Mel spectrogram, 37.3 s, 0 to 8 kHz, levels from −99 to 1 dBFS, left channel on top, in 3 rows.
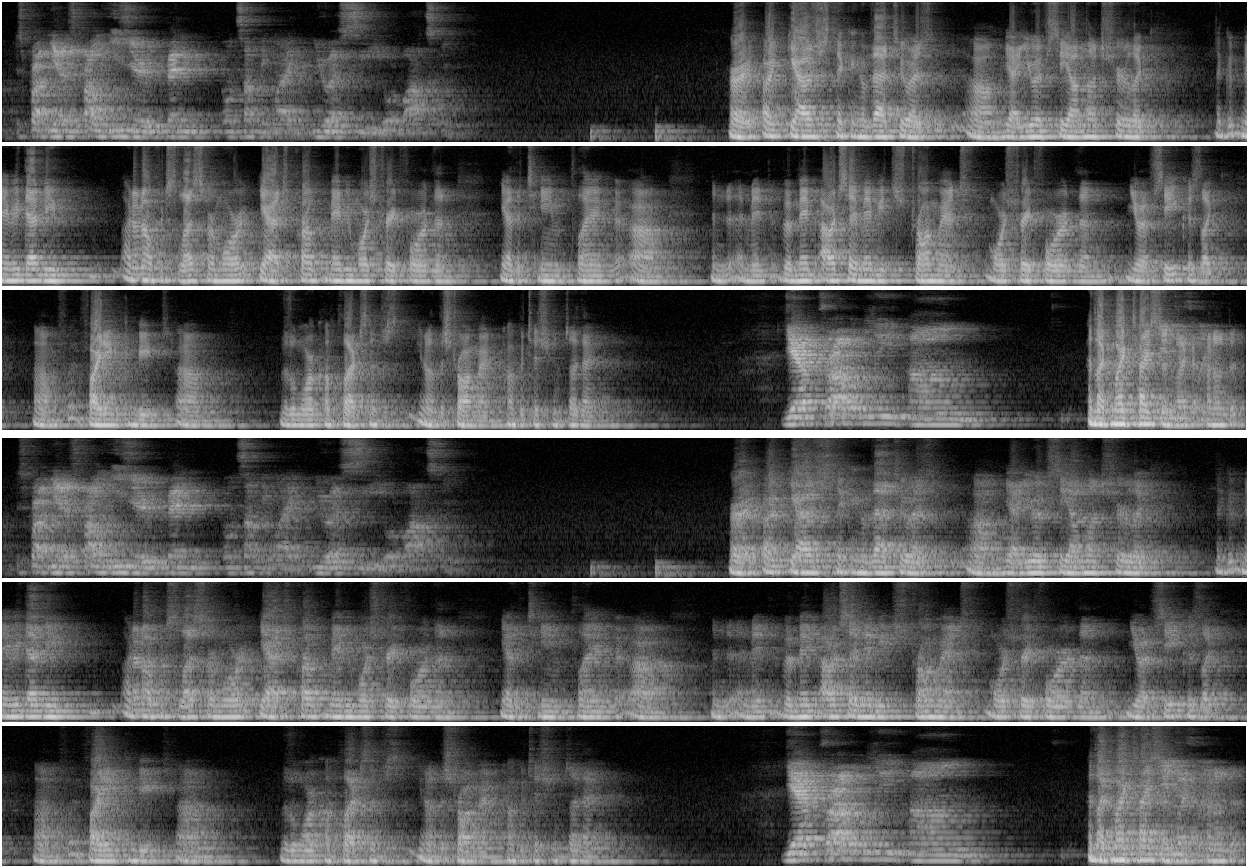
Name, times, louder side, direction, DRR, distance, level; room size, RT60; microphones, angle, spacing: voice 1, 0.1-4.5 32.7-34.6 36.5-37.0, left 1 dB, 85° left, -3 dB, 1.5 m, -31 dB
voice 2, 7.3-11.5 12.1-17.0 17.4-19.1 19.5-24.6 25.2-27.0 27.7-30.9 35.8-37.3, left 2 dB, 45° left, 6 dB, 0.5 m, -26 dB
8.2 x 5.9 x 3.0 m, 1.3 s
head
